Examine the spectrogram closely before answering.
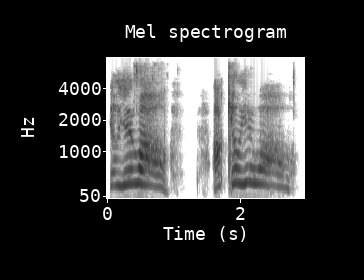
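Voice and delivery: high screamed deathcore shriek; berserk rage. Acted. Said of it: "That does sound like deathcore".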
